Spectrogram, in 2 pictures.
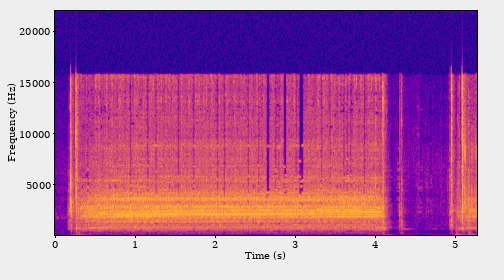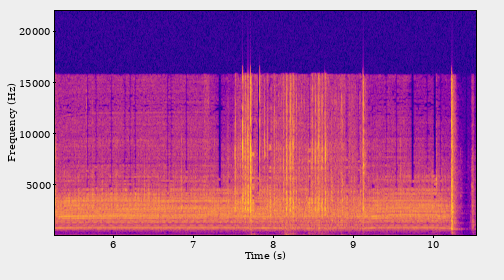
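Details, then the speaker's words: Johnson OK-33 AC-powered Beta cassette rewinder: high, busy whirring gear noise runs steadily, cuts out briefly, then spins back up; noisy gear train but it works and has lots of torque. "but it does work and has lots of torque."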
